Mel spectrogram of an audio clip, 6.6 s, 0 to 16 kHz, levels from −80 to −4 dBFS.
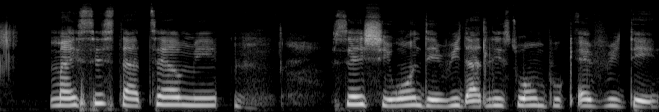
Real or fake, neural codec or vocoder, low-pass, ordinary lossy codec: real; none; 14.4 kHz; Opus, 64 kbps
